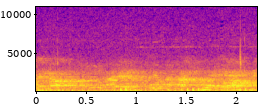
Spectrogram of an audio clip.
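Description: Several dirt bike engines idling and puttering in a rapid, even pulse, with a crowd of voices talking over them.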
